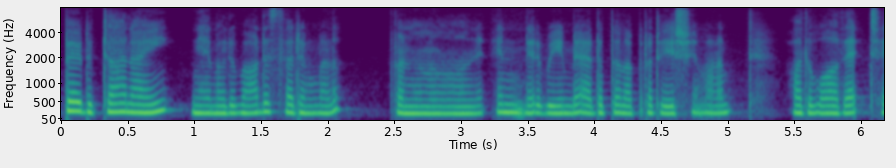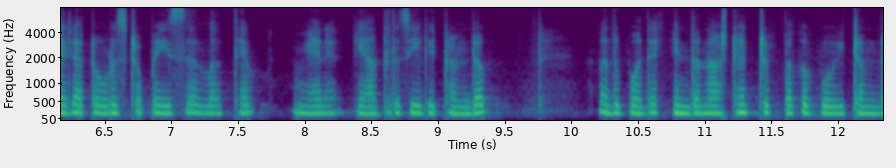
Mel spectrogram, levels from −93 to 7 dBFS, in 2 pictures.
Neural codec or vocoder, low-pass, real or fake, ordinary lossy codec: codec, 16 kHz, 0.5 kbps, FunCodec, trained on LibriTTS, 25 frames a second; none; fake; none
